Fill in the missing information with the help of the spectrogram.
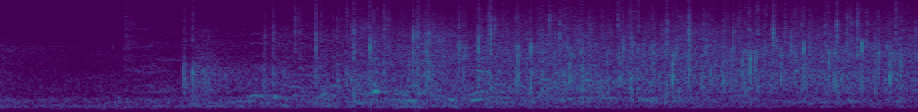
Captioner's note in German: zögernder Applaus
